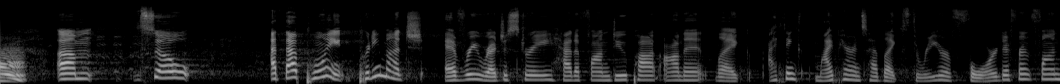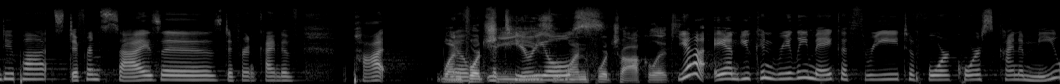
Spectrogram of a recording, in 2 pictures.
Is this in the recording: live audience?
yes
